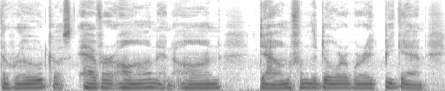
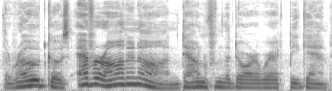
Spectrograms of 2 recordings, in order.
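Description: First: The line is read in a weary, reluctant tone. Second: The line is read in an excited, eager tone. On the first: The traveller is sadly leaving home behind. "In Frodo's mouth, this sounds completely different" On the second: The traveller is eager to set out. "Remember Bilbo's excitement"

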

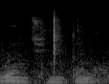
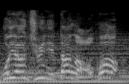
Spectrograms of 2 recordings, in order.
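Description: First: It is mumbled quietly. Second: It is said loudly.

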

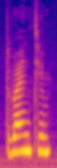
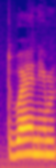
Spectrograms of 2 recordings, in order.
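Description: First: Every sound is said clearly and separately. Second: The sounds are merged and reduced together.

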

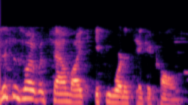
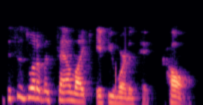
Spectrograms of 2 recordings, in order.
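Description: First: The voice is heard with crowd noise behind it. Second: The voice is heard without crowd noise behind it. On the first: "here is a mic test with the crowd noise being played" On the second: "So here is the mic test using the Tozo A1s"

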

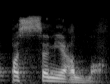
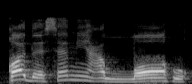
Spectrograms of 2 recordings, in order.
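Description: First: The d sound is merged into the s. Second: The d sound is clearly pronounced before s. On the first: The speaker calls it wrong. "يعني ما تقولش عفوا كده" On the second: The speaker calls it right. "فما تدغمش وما تبدلش حرف بحرف"

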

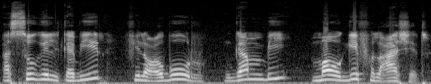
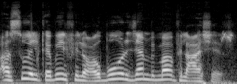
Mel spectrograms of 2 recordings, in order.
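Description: First: The 'q' sound is pronounced as a 'g'. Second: The 'q' sound is dropped as a glottal stop. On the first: "কফকে দুইভাবে ব্যবহার করে" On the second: "কফকে যদি আমরা হামজা ব্যবহার করি"

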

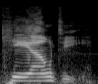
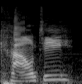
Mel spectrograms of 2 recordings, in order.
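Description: First: The vowel has a Southern glide after the k. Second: The vowel is plain, without a glide. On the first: "I said Keounty" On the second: "Instead of saying county"

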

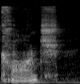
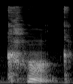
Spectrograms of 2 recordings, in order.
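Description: First: The word ends with a ch sound. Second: The word ends with a k sound. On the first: The speaker calls it wrong. "many people would think it should be pronounced conch, it's not" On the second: The speaker calls it right. "It's more pronounced like K-O-N-K"

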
